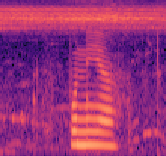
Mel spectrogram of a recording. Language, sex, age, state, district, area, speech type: Santali, female, 18-30, Jharkhand, Seraikela Kharsawan, rural, read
